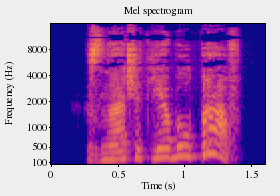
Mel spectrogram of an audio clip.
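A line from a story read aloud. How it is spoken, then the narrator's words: Exclaimed. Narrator (Russian): воскликнул Андре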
